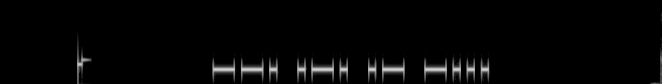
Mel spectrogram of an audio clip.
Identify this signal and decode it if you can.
Morse code, heard as a keyed tone, about 17 wpm, 700 Hz. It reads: GRAB
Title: Four Letter Words - 17wpm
